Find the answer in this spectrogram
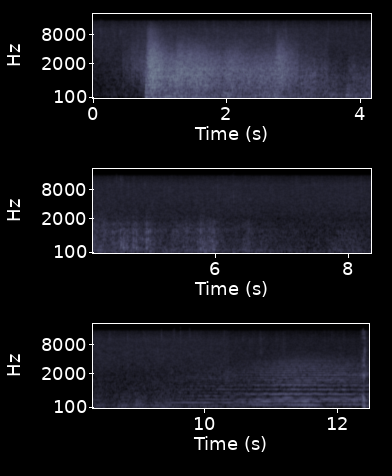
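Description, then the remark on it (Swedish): A sudden, loud crack of thunder bursts out, then rolls into a long, fading rumble over steady rain, while a low sustained tone rises near the end. “Ögonblick senare kom den titaniska blixtens blixtar och sprängde det förbannade huset av outsägliga hemligheter och bringade glömskan som ensam räddade mitt sinne.”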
